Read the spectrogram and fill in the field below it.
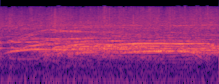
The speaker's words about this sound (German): Als Franziskus ins Auto stieg, jubelten ihm ein paar am Rand platzierte Kinder mit Fähnchen in der Hand zu.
